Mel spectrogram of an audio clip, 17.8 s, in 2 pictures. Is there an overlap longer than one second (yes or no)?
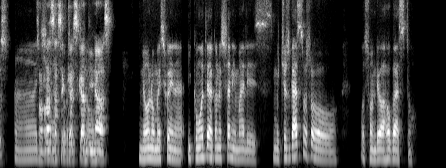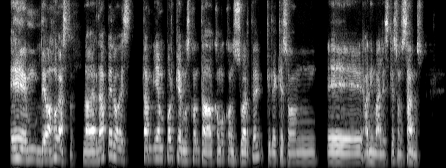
yes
